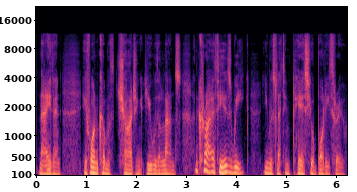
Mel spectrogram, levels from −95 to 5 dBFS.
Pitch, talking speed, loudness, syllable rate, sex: 110 Hz, 230 wpm, -19 LUFS, 5.8 syllables/s, male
